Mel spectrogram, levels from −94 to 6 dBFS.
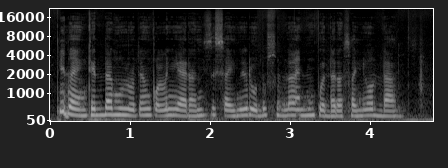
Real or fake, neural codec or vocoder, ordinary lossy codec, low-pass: fake; codec, 44.1 kHz, 1.7 kbps, Pupu-Codec; none; none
